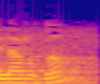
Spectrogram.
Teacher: عندنا هنا راء مفخمة، وعندنا ضاد حرف من حروف الاستعلاء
